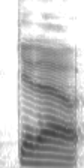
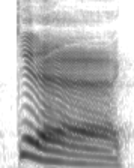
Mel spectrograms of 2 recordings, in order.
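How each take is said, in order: First: Said in the usual way. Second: Louder, hammed-up New York accent; broad, playful New York accent. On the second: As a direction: shoo them off in mock New York style. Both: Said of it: "do my New York accent".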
